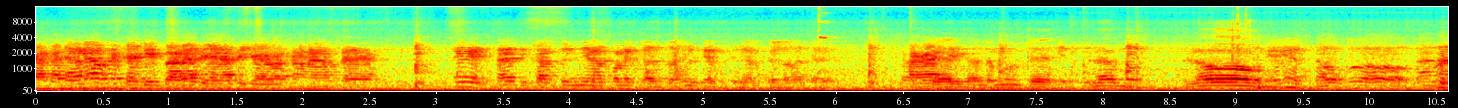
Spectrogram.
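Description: Indistinct talking over the steady low hum of the tugboat's engines.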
